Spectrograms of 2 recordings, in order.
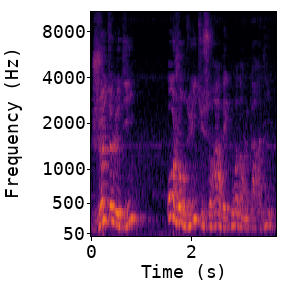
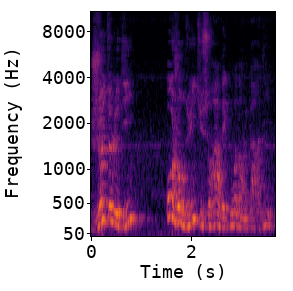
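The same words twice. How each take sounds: First: The pause comes before 'aujourd'hui'. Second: The same.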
